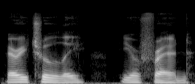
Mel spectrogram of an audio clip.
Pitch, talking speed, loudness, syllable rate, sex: 100 Hz, 125 wpm, -17 LUFS, 4.0 syllables/s, male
